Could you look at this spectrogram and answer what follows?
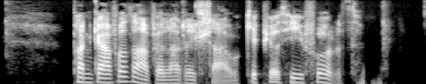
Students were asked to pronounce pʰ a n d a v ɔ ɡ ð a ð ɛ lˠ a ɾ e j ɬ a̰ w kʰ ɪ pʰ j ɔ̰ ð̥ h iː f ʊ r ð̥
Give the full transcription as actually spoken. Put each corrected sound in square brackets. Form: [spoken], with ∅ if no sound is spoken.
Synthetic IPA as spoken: pʰ a n [ɡ] a v ɔ [∅] ð a [v] ɛ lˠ a ɾ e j ɬ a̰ w kʰ ɪ pʰ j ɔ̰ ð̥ h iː f ʊ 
